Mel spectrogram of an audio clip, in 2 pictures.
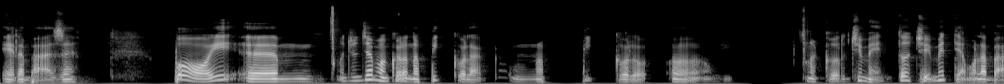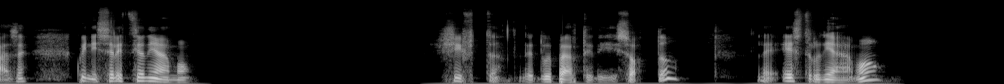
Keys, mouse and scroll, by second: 2.8-4.6 middle drag, 5.9 middle click, 19.6 e.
